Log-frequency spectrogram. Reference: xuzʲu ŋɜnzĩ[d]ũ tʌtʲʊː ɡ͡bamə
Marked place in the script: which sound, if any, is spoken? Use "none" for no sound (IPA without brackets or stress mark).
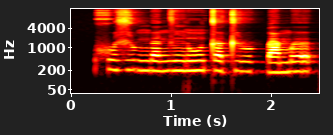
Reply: ɾ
